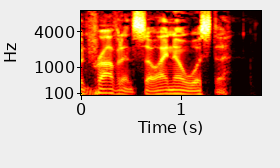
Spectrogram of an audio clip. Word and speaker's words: Worcester: Worcester, Massachusetts.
